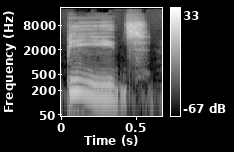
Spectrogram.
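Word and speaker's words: Bede: in terment St bead's cemetery and I should probably tell you that bead is spelled be like boy e like Edward D like David and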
